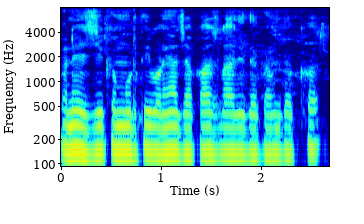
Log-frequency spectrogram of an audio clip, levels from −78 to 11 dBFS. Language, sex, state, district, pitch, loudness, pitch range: Hindi, male, Bihar, Araria, 140 Hz, -30 LUFS, 135-145 Hz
